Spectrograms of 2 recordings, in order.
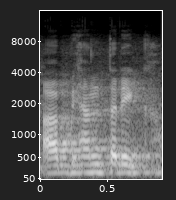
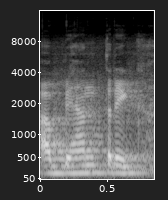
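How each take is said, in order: The two takes are said the same way.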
